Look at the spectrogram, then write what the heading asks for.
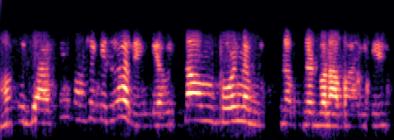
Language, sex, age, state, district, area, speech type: Hindi, female, 18-30, Uttar Pradesh, Jaunpur, urban, conversation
